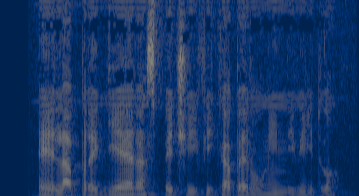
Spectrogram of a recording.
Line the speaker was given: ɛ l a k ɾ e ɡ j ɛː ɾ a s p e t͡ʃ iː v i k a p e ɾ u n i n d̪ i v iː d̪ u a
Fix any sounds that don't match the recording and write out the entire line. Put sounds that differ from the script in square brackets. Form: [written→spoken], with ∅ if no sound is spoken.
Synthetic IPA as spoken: ɛ l a [k→p] ɾ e ɡ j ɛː ɾ a s p e t͡ʃ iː [v→f] i k a p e ɾ u n i n d̪ i v iː d̪ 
